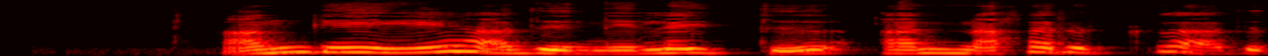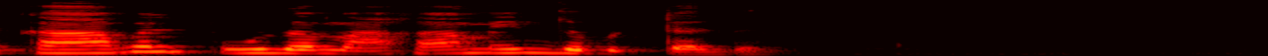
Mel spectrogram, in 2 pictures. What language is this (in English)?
Tamil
